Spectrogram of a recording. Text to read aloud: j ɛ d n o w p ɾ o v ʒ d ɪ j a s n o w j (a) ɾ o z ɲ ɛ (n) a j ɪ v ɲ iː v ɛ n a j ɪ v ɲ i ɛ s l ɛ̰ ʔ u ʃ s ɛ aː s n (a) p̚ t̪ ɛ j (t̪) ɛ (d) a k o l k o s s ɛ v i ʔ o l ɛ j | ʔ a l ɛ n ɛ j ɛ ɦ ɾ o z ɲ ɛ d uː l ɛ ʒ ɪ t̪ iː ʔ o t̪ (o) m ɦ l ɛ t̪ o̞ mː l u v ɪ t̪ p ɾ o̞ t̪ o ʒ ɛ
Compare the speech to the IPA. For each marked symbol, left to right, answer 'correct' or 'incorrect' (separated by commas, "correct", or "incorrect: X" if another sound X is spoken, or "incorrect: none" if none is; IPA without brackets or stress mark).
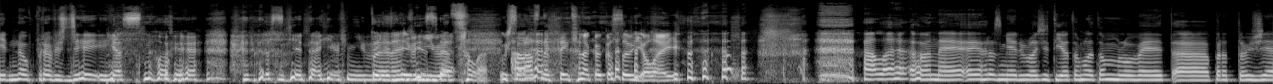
incorrect: ɛ, correct, incorrect: ɛ, correct, incorrect: n, correct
